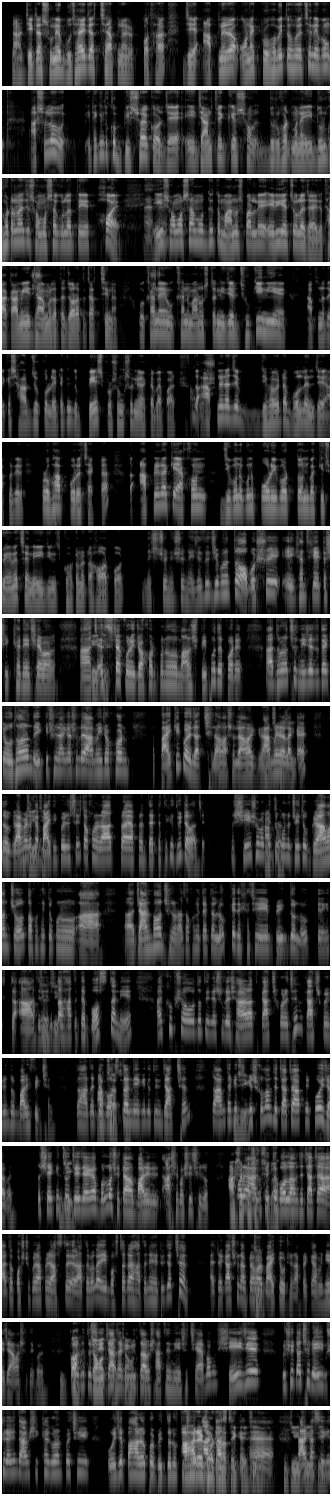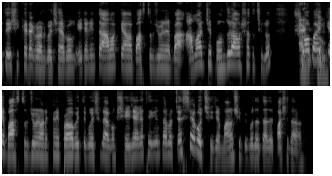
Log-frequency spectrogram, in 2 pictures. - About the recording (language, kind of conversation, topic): Bengali, podcast, ভ্রমণের পথে আপনার দেখা কোনো মানুষের অনুপ্রেরণাদায়ক গল্প আছে কি?
- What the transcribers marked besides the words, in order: tapping; "মানুষের" said as "মানুষিক"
